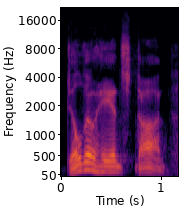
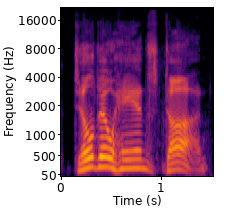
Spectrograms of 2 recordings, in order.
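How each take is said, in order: First: Said in the usual way. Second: Slow disgusted read. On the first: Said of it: "what the fuck is he doing". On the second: Shown as a demonstration. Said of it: "getting progressively more disgusting".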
